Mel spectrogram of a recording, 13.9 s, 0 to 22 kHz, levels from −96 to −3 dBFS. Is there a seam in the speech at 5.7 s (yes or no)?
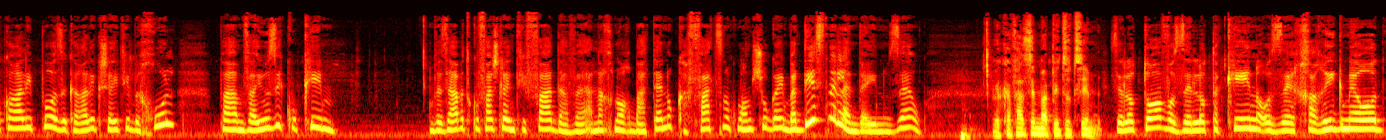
no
